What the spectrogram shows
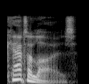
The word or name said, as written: catalyze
